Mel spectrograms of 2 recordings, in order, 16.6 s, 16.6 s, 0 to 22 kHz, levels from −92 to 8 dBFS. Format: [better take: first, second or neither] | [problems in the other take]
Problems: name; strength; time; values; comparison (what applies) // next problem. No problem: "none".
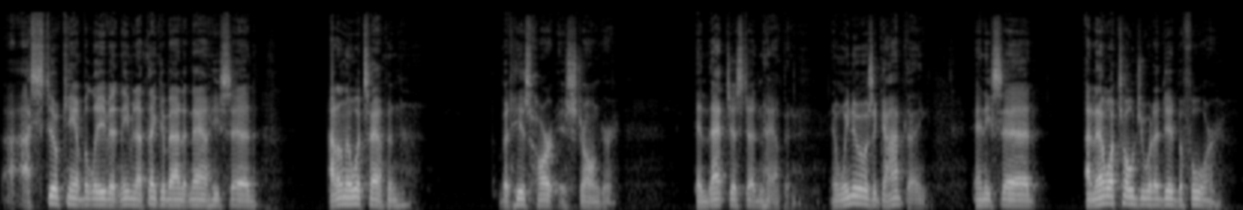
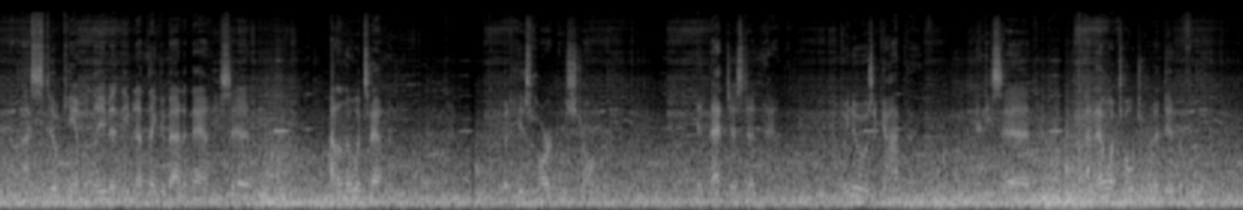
first | wind noise on the microphone; heavy; as loud as the speech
